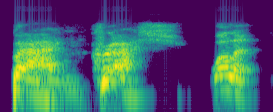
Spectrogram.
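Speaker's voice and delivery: high, punchy exclamations; explosive comic-book bangs; crashing sound effects. Acted. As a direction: fire off each word like falling tins.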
